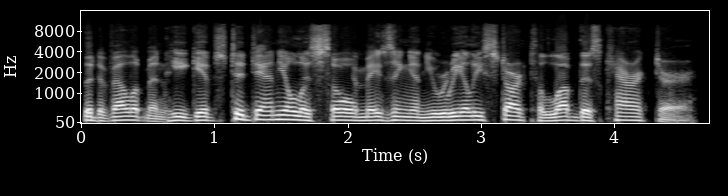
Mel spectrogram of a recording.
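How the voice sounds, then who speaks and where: A man's voice: medium pitch, expressive, fairly quick, a little mellow, no echo, studio quality. A man hosting and narrating a scripted countdown review in an informal, slangy way. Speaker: video host and reviewer.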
